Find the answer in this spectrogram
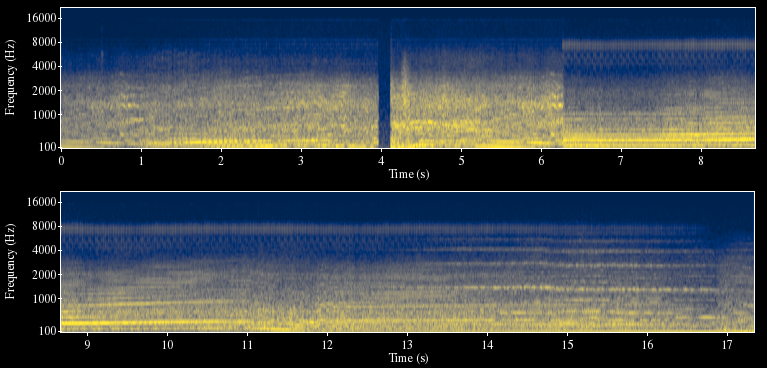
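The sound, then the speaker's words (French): A car engine runs steadily, its hum shifting pitch as the car drives off taking a boy to boarding school, with a low rumble building toward the end. No one speaks. “Dehors, il monte dans la voiture qui va le mener en pension.”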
